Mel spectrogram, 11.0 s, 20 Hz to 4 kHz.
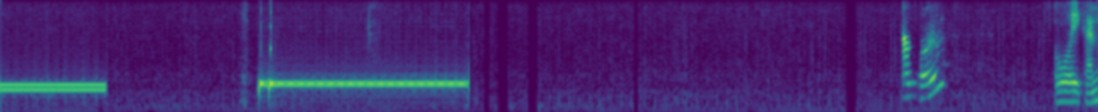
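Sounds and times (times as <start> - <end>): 
telephone line tone during a call transfer: 0.0 - 1.1, 2.6 - 4.7
speech: 9.1 - 9.6, 10.6 - 10.9.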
